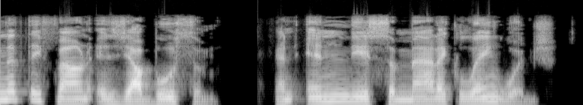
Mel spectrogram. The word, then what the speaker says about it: Jebusites: The name that they found is Yabusim, and in the Semitic language, the Y becomes a J in the Germanic languages like English, thus making it pronounced Jabusim, or very well Jebusites in modern language.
